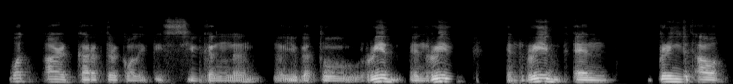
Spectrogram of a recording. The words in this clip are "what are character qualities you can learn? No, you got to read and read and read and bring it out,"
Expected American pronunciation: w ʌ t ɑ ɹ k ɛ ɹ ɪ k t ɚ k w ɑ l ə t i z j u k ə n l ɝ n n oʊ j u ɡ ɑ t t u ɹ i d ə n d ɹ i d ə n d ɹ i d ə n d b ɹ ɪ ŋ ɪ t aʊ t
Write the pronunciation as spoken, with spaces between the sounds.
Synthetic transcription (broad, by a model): w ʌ t ɑ ɹ k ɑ ɹ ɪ k t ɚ k w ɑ l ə t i s j u k ə n l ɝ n n oʊ j u ɡ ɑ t t u ɹ i d ə n d ɹ i d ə n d ɹ i d ə n d b ɹ ɪ ŋ ɪ t aʊ t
